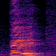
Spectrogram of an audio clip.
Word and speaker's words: ত্যাগ: আকার থাকলে সেখানেও ওই যে শব্দটি উচ্চারণের মধ্যে একটু শ্বাসাঘাত পড়বে, এখানে বিষয়টি তোমরা লিখে নেবে, শ্বাসাঘাত পড়বে এবং সেটিও একারান্ত উচ্চারিত হয়। যেমন উচ্চারণটা কি? ত্যাগ।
